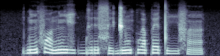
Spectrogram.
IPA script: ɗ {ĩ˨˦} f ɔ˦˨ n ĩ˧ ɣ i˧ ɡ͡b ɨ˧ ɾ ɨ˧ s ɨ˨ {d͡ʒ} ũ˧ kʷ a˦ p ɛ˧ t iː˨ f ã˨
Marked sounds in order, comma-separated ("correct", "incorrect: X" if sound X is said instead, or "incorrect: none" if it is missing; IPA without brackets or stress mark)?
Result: correct, correct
